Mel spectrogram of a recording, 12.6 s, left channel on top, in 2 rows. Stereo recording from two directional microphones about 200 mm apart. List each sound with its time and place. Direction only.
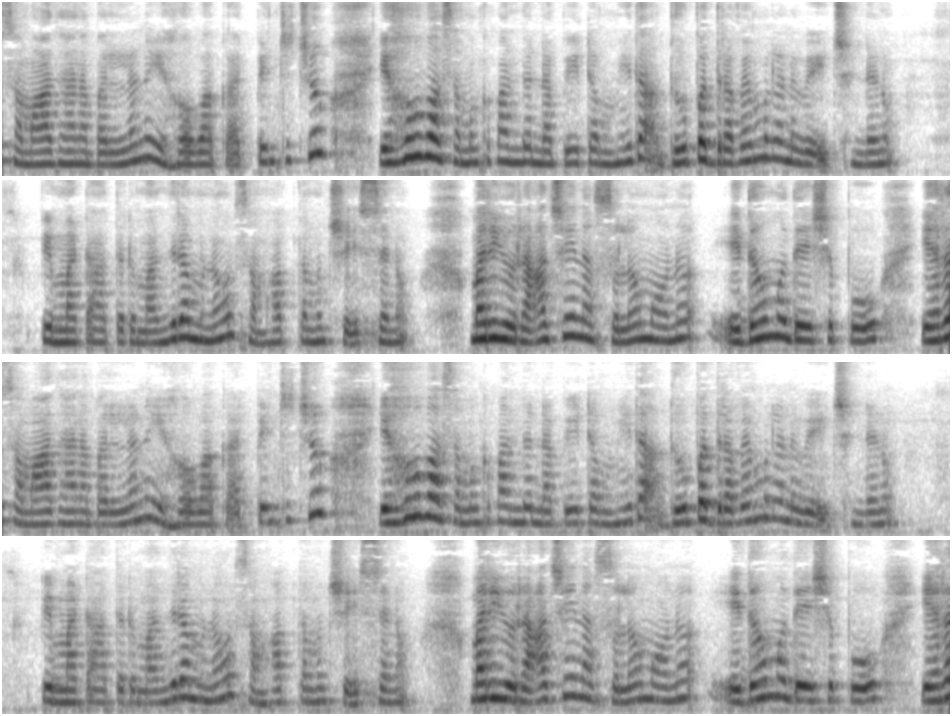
0.0 s speech: 45° left (ahead or behind)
